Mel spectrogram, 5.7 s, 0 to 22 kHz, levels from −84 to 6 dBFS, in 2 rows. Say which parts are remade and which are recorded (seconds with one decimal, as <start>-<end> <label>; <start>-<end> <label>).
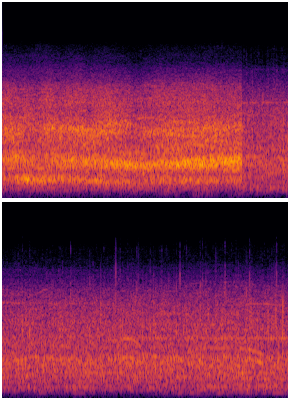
0.0-5.7 recorded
